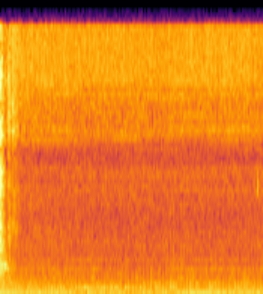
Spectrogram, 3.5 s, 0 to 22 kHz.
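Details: 2003 Mitsubishi Galant 2.4L four-cylinder idling low around 650 rpm; after shutting off blower/electrical load, uneven idle sags nearly to stalling. Past codes P0506/P0507, IACV already replaced; owner later fixed it with a brand-new throttle body.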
